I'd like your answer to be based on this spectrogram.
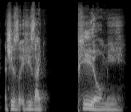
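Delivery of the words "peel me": put-on sultry, suggestive, seductive delivery. Retelling a dating game answer: imitating a seductive voice. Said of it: "pretty, like, seductively".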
